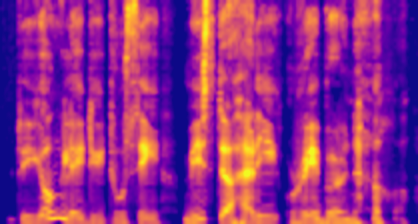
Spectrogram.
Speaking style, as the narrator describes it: he said, and laughed

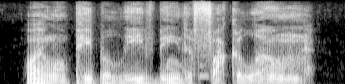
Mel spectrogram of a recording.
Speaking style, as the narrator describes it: I muttered

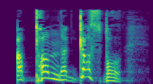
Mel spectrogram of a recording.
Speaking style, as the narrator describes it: cried D'Artagnan

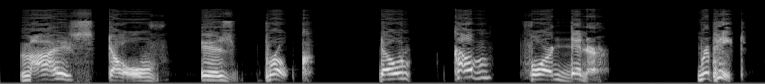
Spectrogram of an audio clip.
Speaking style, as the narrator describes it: The old man said in a slow, hoarse voice

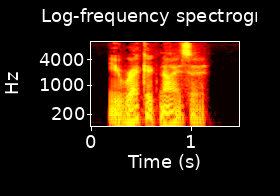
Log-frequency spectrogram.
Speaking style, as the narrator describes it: Rune said softly

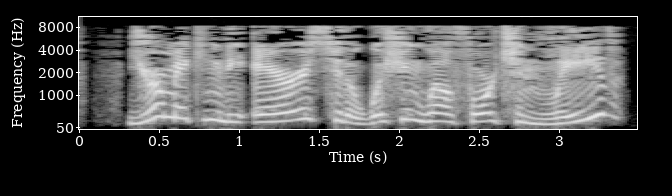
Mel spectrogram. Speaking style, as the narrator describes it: Connor exclaimed loudly enough for everyone to hear

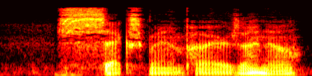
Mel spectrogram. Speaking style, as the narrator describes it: I muttered

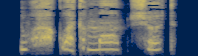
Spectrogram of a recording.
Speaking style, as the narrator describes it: Maria whispered as she buried her face in my neck

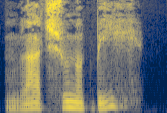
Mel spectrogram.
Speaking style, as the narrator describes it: he says slowly and softly

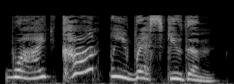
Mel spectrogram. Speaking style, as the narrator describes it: cried Anne, her eyes shining

